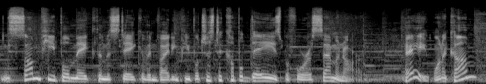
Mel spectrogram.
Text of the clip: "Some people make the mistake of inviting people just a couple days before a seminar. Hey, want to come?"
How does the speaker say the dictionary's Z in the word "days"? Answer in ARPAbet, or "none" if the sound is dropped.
Z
